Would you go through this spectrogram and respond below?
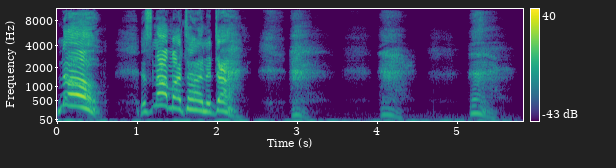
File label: Panic; zps; Humans; HumanCop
